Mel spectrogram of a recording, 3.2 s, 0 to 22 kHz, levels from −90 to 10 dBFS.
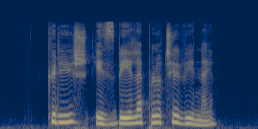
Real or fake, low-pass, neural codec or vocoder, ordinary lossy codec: fake; 10.8 kHz; codec, 24 kHz, 1 kbps, SNAC; none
